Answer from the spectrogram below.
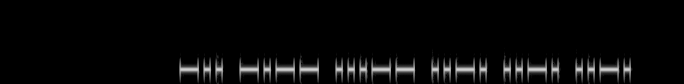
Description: Morse code, heard as a keyed tone, about 21 wpm, 700 Hz. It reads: DY3FFF
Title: DXCC-100 Call Signs - 6 Characters - 20wpm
